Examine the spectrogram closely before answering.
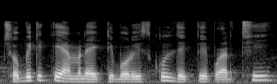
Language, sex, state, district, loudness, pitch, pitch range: Bengali, male, West Bengal, Cooch Behar, -15 LUFS, 130 Hz, 125-180 Hz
